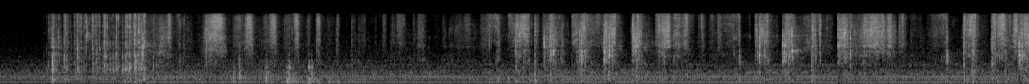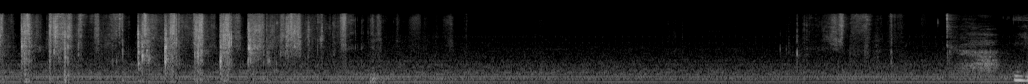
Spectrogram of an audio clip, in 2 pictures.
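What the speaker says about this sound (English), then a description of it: "So let's pull you a couple of oracle cards and see what comes out there." Oracle cards are shuffled by hand in quick bursts of crisp, papery riffling, pausing briefly between runs and fading out near the end, close and clear with a voice occasionally heard.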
